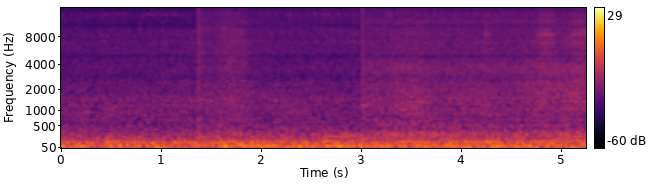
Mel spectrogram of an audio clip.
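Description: Steady low rumble of a car engine idling.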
